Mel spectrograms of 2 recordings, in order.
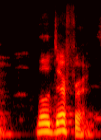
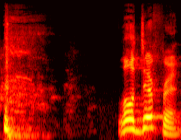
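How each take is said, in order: First: Quiet repeat. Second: Slow drawn-out line. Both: Shown as a demonstration.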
